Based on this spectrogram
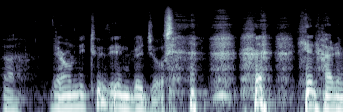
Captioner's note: laughing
